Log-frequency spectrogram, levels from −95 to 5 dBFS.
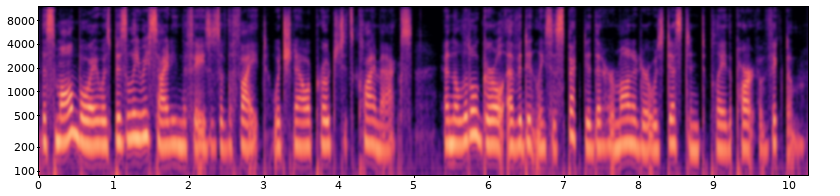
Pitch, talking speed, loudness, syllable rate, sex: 215 Hz, 195 wpm, -17 LUFS, 5.3 syllables/s, female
